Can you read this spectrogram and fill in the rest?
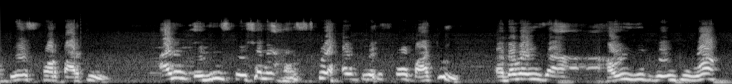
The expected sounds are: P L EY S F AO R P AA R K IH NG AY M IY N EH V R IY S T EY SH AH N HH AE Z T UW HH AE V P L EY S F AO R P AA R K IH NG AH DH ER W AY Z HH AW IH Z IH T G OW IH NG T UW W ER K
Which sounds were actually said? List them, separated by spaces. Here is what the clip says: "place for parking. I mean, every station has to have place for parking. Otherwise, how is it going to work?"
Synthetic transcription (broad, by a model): P L EY S F AO R P AA R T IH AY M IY EH V R IY S T EY SH AH N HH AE S T UW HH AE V P L EY S F AO R P AA R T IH AH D ER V AY Z HH AW IH Z IH T G OW IH NG T UW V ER K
